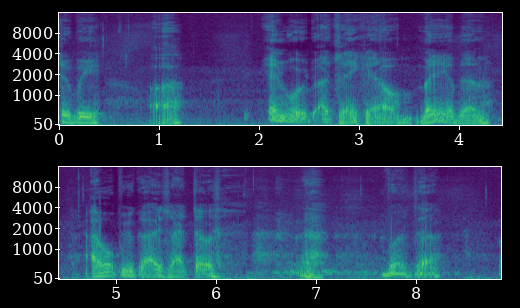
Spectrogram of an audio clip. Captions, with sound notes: to be inward I think how many have been, I hope you guys aren't those. (audience laughs) But ...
